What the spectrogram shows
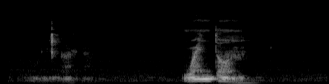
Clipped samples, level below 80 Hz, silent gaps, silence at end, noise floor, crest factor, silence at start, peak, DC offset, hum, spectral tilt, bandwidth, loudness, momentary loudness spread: under 0.1%; -66 dBFS; none; 0.85 s; -65 dBFS; 18 dB; 0.45 s; -16 dBFS; under 0.1%; none; -6 dB/octave; 8.6 kHz; -30 LUFS; 19 LU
